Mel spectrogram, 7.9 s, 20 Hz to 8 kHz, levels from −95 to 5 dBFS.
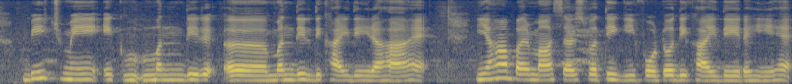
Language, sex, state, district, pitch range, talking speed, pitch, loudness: Hindi, female, Haryana, Charkhi Dadri, 170-190 Hz, 150 wpm, 180 Hz, -16 LUFS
